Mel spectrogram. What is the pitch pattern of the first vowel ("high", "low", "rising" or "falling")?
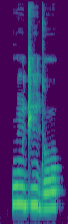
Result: high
